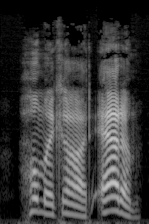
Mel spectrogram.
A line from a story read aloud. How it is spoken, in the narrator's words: he shouted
